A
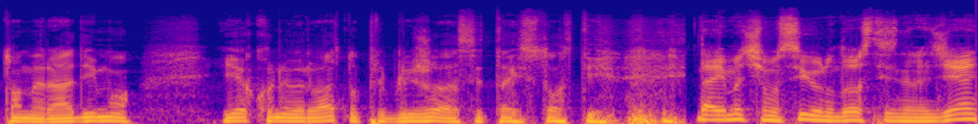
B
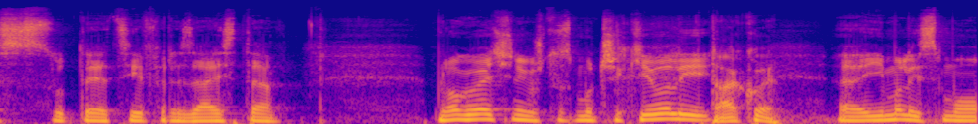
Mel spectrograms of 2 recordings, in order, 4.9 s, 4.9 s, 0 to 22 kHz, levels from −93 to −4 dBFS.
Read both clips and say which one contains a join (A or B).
A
